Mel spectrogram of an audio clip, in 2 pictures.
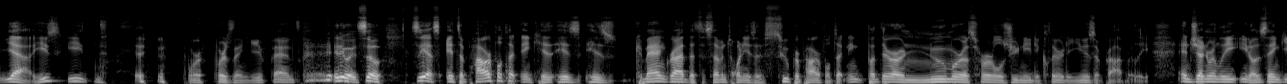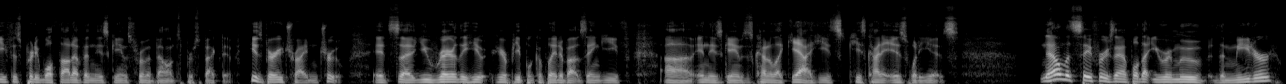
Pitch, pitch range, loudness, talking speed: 105 Hz, 95-120 Hz, -26 LUFS, 230 wpm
